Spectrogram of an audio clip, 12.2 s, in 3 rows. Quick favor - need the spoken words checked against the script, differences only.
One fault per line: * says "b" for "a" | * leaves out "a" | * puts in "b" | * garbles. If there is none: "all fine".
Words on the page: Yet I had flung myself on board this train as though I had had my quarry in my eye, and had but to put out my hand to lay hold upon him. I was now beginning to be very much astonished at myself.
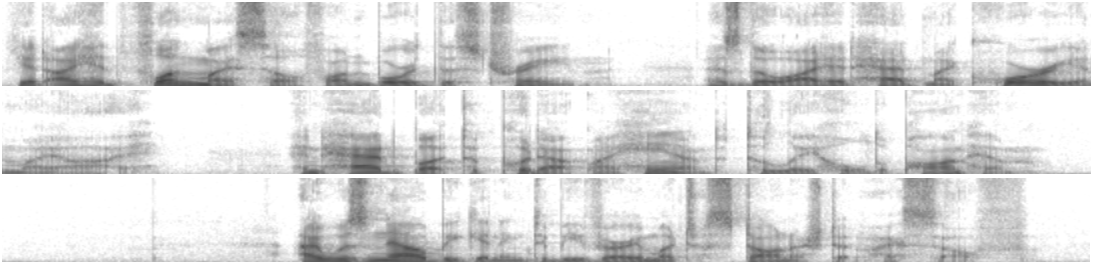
all fine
